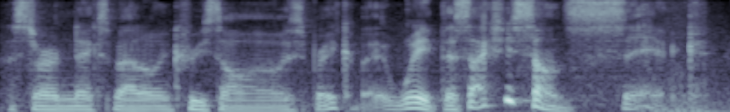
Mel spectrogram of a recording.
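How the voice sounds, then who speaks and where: A man giving casual, slangy live-stream gameplay commentary, swearing freely and getting excited. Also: low voice, fairly quick, slight background noise. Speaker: game streamer. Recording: game music behind the voice. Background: video game music and sounds.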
